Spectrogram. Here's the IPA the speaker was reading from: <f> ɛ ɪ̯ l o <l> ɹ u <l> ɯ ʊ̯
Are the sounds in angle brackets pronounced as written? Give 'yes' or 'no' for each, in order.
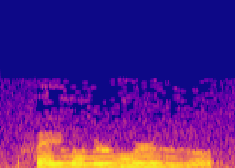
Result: yes, yes, no

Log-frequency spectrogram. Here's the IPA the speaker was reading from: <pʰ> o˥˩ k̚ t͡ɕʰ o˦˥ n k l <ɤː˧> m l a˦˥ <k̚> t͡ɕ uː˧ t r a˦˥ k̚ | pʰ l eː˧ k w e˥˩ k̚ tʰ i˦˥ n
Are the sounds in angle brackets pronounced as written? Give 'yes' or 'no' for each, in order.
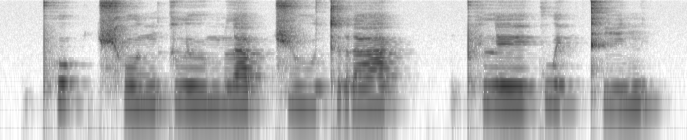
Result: yes, no, no

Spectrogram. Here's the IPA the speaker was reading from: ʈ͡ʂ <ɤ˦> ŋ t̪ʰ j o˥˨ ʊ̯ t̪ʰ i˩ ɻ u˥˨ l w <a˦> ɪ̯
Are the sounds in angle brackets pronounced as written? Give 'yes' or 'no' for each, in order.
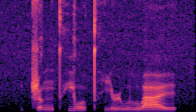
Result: no, no

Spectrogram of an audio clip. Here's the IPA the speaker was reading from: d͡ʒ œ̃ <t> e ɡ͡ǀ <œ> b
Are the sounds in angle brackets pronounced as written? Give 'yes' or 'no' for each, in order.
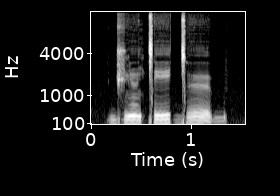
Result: no, yes

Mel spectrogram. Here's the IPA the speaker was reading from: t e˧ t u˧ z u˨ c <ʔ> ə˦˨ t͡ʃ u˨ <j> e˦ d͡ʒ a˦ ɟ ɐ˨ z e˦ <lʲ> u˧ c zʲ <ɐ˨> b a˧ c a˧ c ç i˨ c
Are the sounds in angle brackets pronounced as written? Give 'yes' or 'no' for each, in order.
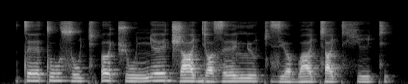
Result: yes, no, yes, yes

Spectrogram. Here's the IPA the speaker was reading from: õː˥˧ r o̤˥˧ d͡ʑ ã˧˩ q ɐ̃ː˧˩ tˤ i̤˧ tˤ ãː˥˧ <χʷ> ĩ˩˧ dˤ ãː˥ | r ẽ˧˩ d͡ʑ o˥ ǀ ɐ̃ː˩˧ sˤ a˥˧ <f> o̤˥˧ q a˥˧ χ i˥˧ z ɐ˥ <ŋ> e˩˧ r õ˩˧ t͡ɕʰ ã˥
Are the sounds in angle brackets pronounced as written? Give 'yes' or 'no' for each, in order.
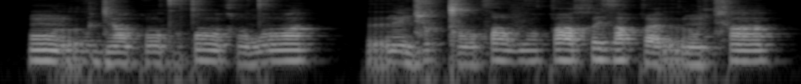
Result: no, no, no

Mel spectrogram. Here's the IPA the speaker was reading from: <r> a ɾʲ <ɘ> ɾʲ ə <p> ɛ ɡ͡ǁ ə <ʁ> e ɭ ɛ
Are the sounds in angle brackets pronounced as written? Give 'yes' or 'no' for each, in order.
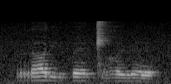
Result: yes, yes, yes, yes

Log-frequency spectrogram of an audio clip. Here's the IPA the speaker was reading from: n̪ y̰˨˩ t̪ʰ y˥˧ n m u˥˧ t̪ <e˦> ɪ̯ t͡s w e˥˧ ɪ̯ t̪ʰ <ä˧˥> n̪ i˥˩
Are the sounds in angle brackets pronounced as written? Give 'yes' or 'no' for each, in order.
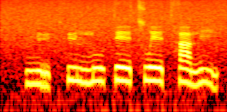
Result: no, no

